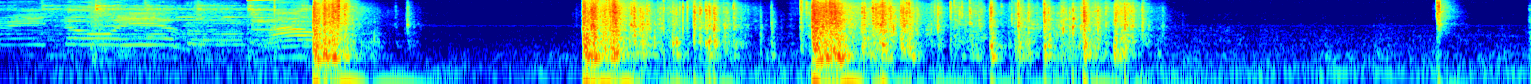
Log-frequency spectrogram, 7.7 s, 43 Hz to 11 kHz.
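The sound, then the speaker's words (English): A ringing alarm clock showing 6 a.m. is cut off by a loud smash as Phil punches it, then a rapid flurry of heavy blows crashes and rattles as he beats it until it breaks, ending in one sharp final clack. “This time, he punches it until it breaks.”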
